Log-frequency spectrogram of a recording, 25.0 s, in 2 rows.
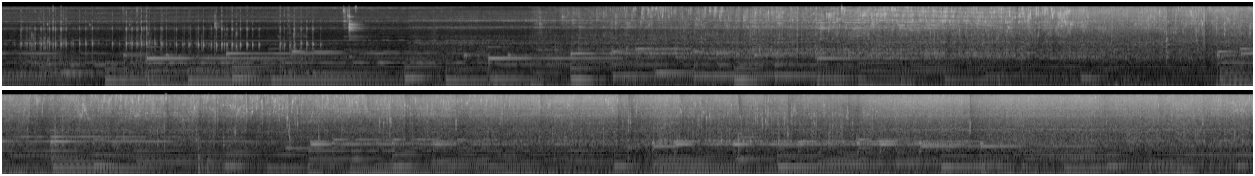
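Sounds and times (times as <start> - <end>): background music with bass: 0.0 - 25.0
food sizzling in a pan: 5.5 - 25.0.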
